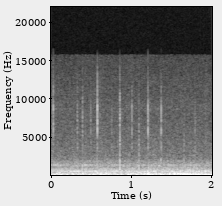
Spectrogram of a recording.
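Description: Near silence, with faint small ticks of a gel pen writing on sketchbook paper.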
